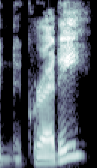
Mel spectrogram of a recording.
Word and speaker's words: Negrete: written by showrunner Angela Kang and co-executive producer Matthew Negrete, which rhymes with spaghetti, and directed by Greg Nicotero.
